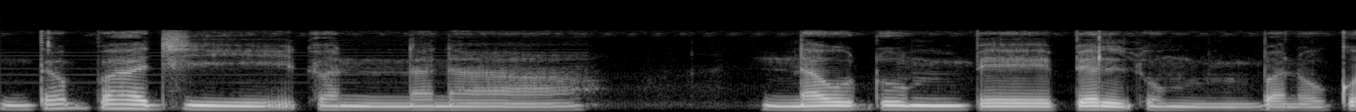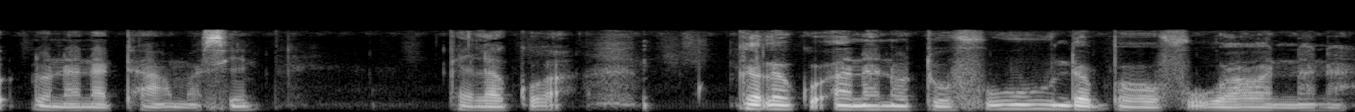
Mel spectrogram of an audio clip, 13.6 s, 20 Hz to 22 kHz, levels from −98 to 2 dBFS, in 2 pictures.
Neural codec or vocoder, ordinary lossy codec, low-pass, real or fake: none; MP3, 64 kbps; 7.2 kHz; real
